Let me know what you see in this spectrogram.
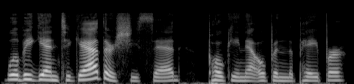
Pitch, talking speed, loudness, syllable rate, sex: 190 Hz, 150 wpm, -22 LUFS, 4.8 syllables/s, female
